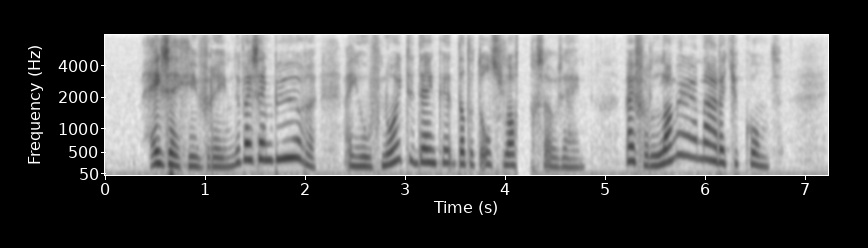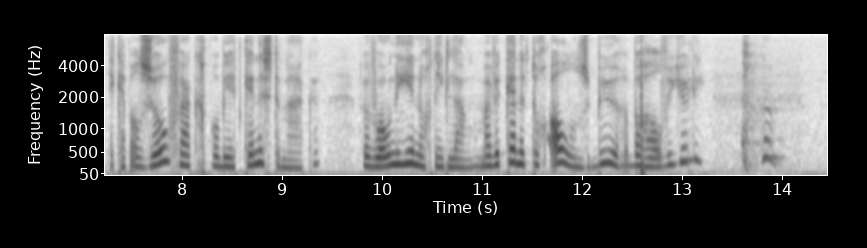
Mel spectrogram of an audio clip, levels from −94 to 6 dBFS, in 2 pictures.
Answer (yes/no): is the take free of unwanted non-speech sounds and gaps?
no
